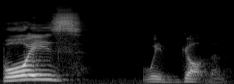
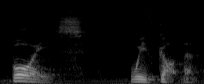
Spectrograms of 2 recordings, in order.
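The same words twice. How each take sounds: First: Put-on loud cry of Boys, then drops right down on we've got them; captain rallying his huddle, loud then low, no Welsh accent; rallying call to the team. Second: Softer and lower, almost to himself; captain's hushed second telling in the huddle, no Welsh accent; quiet confident repeat. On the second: Retold or imitated. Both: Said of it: "but he said".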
